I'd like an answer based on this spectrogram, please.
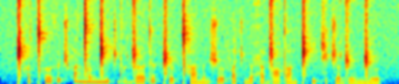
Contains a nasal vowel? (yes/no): no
